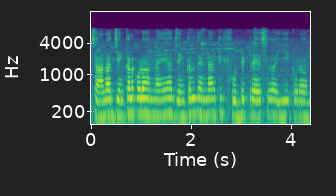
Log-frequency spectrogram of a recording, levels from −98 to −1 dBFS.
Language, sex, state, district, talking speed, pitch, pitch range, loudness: Telugu, male, Andhra Pradesh, Sri Satya Sai, 175 wpm, 170 Hz, 160-180 Hz, -17 LUFS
